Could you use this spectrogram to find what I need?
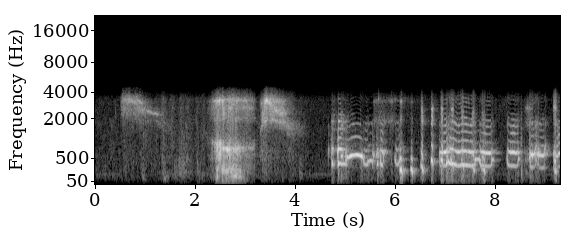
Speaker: Like fake sneezes and fake hiccups and now fake snoring. That's too easy.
